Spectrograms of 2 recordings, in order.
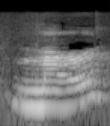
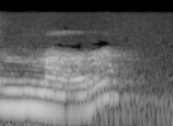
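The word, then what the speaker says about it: Mehr: The next one I have is a matte finish lipstick in the shade Myrrh, which is spelled M-E-H-R. So this one's a bit rosier. So right there is Myrrh.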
